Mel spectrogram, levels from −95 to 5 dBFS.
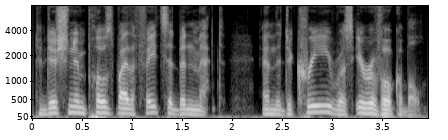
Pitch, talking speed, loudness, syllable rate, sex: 125 Hz, 210 wpm, -18 LUFS, 7.1 syllables/s, male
